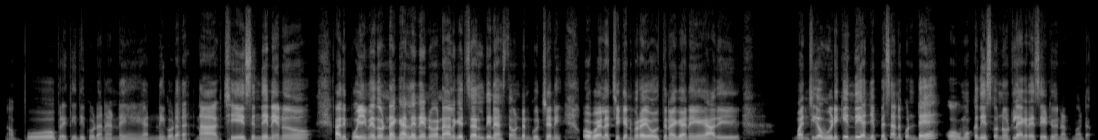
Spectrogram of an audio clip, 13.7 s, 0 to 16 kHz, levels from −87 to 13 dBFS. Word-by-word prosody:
అబ్బో! 100 Hz, +6 st, -13 dB, 0.3 s
ప్రతిది 105 Hz, +4 st, -9 dB
కూడానండి. 110 Hz, -5 st, -7 dB, 0.3 s
అన్ని 95 Hz, +4 st, -10 dB
గూడా 110 Hz, -5 st, -4 dB, 0.3 s
నాకు 110 Hz, +2 st, +2 dB
చేసింది 135 Hz, +7 st, +2 dB
నేను 130 Hz, +1 st, +2 dB, 0.6 s
అది 145 Hz, +2 st, +3 dB
పొయ్యి 150 Hz, +1 st, +6 dB
మీద 210 Hz, -1 st, +4 dB
ఉండగాల్నే 195 Hz, +3 st, +4 dB
నేను 170 Hz, -1 st, +3 dB, 0.2 s
నాలుగైదు 155 Hz, +1 st, +1 dB
సార్లు 160 Hz, +2 st, +3 dB
తినేస్తా 155 Hz, +1 st, 0 dB
ఉంటాను 130 Hz, -5 st, -5 dB
కూర్చొని. 110 Hz, -1 st, -2 dB, 0.3 s
ఒకవేళ 130 Hz, +1 st, +4 dB
చికెన్ 135 Hz, -4 st, 0 dB
ఫ్రై 140 Hz, -1 st, +5 dB
అవుతున్నా 130 Hz, +2 st, 0 dB
గాని 120 Hz, +1 st, +1 dB, 0.2 s
అది 125 Hz, -2 st, -3 dB, 0.9 s
మంచిగా 150 Hz, +6 st, +1 dB
ఉడికింది 190 Hz, +5 st, +2 dB
అని 190 Hz, -1 st, -4 dB
చెప్పేసనుకుంటే 180 Hz, 0 st, -1 dB, 0.3 s
ఒక 140 Hz, -, -3 dB
ముక్క 140 Hz, -, -5 dB
తీసుకొని 175 Hz, +2 st, -2 dB
నోట్లో 140 Hz, -, 0 dB
ఎగరేసేయటమేనన్నమాట. 95 Hz, -6 st, -5 dB
140 Hz, 145 wpm, -24 LUFS, 115-165 Hz, 0.9 s, పొయ్యి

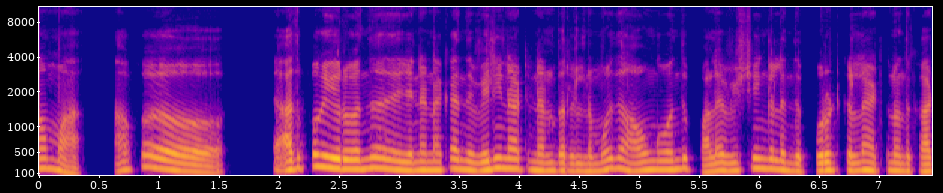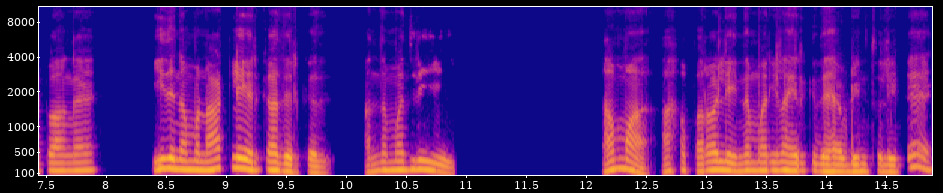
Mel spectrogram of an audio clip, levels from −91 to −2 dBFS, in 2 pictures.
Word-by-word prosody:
ஆமா. 175 Hz, -10 st, -1 dB, 0.4 s
அப்போ 170 Hz, +7 st, -5 dB, 1.2 s
அதுபோக 205 Hz, +6 st, +1 dB
இவரு 185 Hz, -2 st, +6 dB
வந்து 190 Hz, +3 st, +1 dB, 0.3 s
என்னனாக்க 160 Hz, +3 st, 0 dB
இந்த 165 Hz, -2 st, +1 dB
வெளிநாட்டு 185 Hz, 0 st, +1 dB
நண்பர்கள் 150 Hz, -1 st, -2 dB
என்னும்போது 165 Hz, +8 st, -2 dB
அவங்க 165 Hz, +3 st, 0 dB
வந்து 180 Hz, +3 st, 0 dB
பல 130 Hz, +2 st, -1 dB, 0.2 s
விஷயங்கள் 185 Hz, +2 st, -1 dB
இந்த 145 Hz, -1 st, -2 dB
பொருட்கள் 155 Hz, 0 st, +1 dB
எல்லாம் 160 Hz, +1 st, +2 dB
எடுத்துட்டு 150 Hz, +1 st, -3 dB
வந்து 140 Hz, 0 st, -6 dB
காட்டுவாங்க. 150 Hz, +2 st, -1 dB, 0.7 s
இது 195 Hz, -, +6 dB
நம்ப 170 Hz, -1 st, +3 dB
நாட்டுலேயே 195 Hz, 0 st, +3 dB
இருக்காது, 160 Hz, -3 st, +1 dB
இருக்காது. 115 Hz, -3 st, -4 dB, 0.4 s
அந்த 150 Hz, +4 st, -3 dB
மாதிரி 170 Hz, +1 st, +1 dB, 1.5 s
ஆமா, 175 Hz, -2 st, +1 dB, 0.3 s
ஆஹா 140 Hz, +3 st, -6 dB
பரவாயில்லயே 155 Hz, +1 st, +2 dB
இந்த 150 Hz, +2 st, 0 dB
மாதிரிலாம் 155 Hz, 0 st, +1 dB
இருக்குதே 145 Hz, -2 st, -1 dB
னு, 135 Hz, -, +2 dB
அப்டீன்னு 135 Hz, +1 st, -1 dB
சொல்லிட்டு 130 Hz, -, -2 dB
160 Hz, 145 wpm, -23 LUFS, 145-175 Hz, 1.5 s, இவரு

